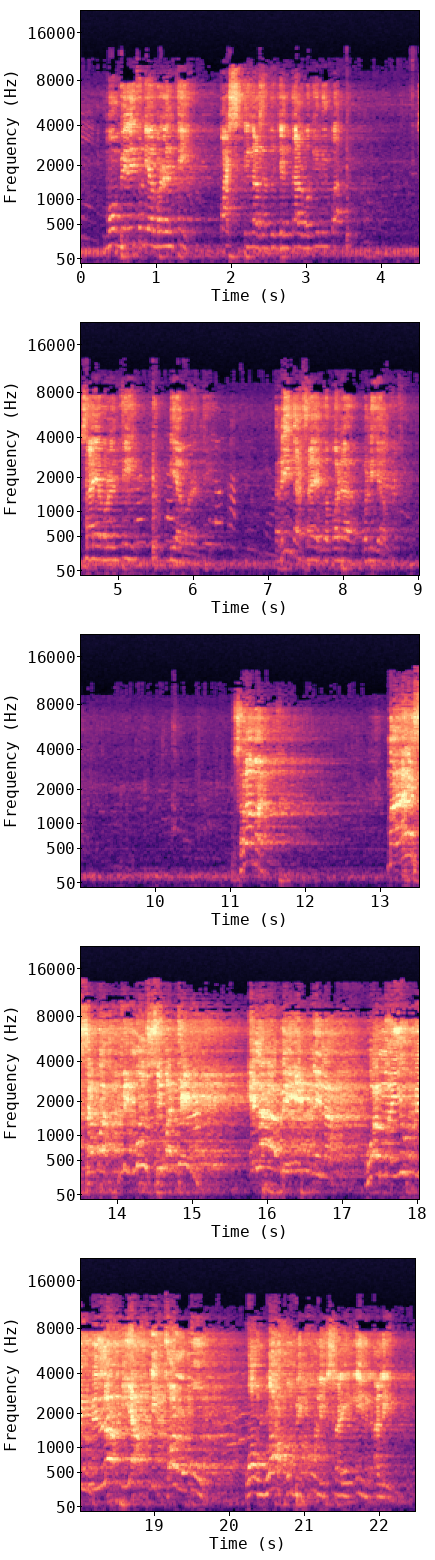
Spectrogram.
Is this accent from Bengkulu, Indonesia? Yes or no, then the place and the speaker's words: no; Manado, North Sulawesi, Indonesia; kampung halaman saya di Manado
